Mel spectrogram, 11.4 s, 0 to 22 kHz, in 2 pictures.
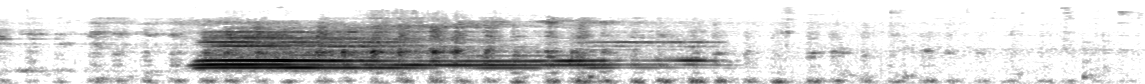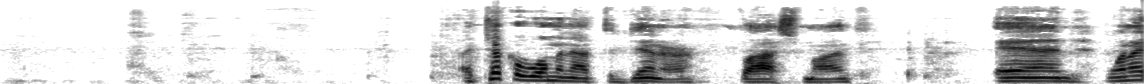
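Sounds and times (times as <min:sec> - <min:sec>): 
train wheels clattering over rail joints: 0:00.0 - 0:11.4
speech: 0:01.0 - 0:01.4, 0:08.2 - 0:11.4
train horn blaring: 0:01.0 - 0:03.7.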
